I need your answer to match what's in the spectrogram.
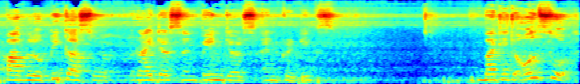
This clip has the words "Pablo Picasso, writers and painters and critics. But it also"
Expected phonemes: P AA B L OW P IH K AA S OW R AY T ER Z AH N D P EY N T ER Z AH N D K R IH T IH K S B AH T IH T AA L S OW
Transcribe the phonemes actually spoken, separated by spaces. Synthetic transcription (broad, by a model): P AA B L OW P IH K AA S OW R AY T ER S AH N D P EY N T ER S AH N D K R IH T IH K S B AH T IH T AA L S OW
